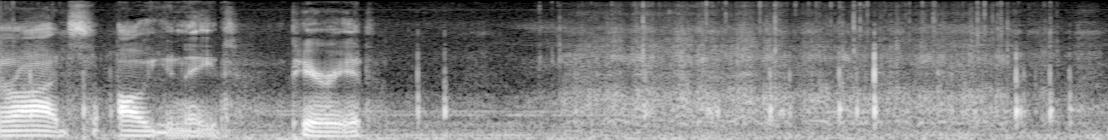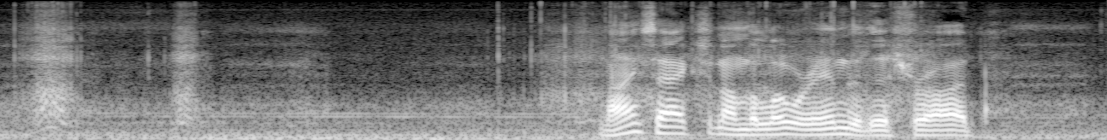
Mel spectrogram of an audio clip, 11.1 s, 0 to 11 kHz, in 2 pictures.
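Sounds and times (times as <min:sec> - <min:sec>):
fishing reel clicking: 0:02.7 - 0:06.6, 0:08.0 - 0:10.5.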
